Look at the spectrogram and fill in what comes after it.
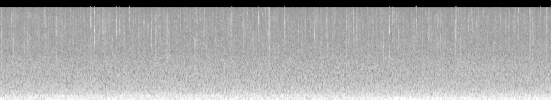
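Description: Steady rain falling, with many scattered close drops ticking against a surface.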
